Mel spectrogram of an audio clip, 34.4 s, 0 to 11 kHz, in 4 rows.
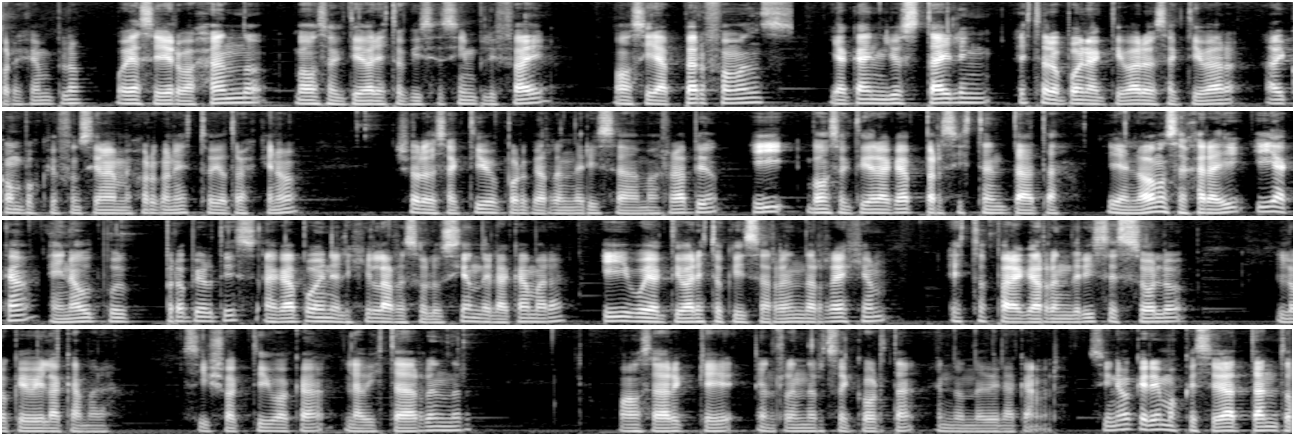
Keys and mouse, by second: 3.4 click, 4.3 click, 11.0 click, 23.7 click, 28.8 click.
